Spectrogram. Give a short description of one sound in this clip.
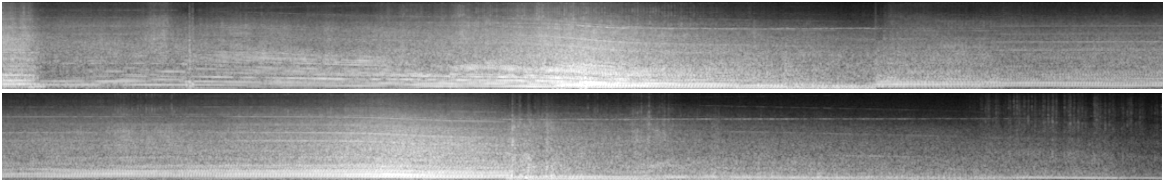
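A race car engine drones loudly, swelling as the car passes close and falling in pitch as it moves away.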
